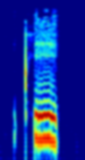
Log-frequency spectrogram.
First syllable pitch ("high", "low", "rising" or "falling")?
falling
